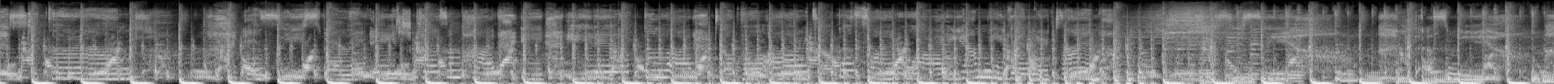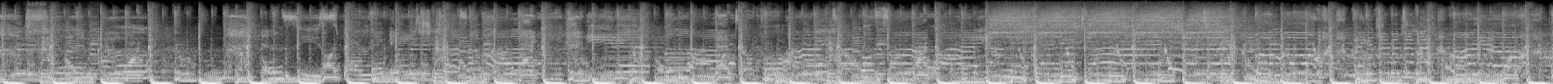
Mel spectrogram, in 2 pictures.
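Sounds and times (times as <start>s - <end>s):
nu disco funky bass house music remix: 0.0s - 31.0s.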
